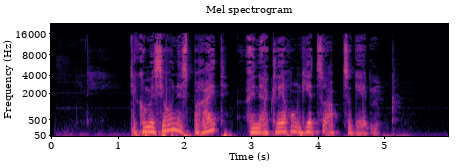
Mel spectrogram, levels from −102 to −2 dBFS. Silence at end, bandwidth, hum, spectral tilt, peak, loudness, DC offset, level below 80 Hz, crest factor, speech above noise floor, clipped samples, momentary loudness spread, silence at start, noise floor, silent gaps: 0.65 s; 16 kHz; none; -5 dB/octave; -20 dBFS; -38 LUFS; under 0.1%; -50 dBFS; 18 dB; 43 dB; under 0.1%; 14 LU; 1.2 s; -80 dBFS; none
